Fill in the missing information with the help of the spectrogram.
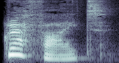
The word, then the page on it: graphite: British English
